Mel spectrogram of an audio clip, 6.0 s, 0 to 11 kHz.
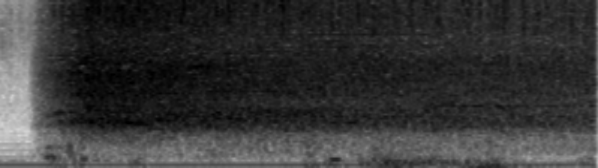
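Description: Pouring rain falls at a Cincinnati ballpark before Game 2 of the 1988 World Series, Twins at Reds, as a loud, steady, dense hiss that swells in within the first second and holds unbroken.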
